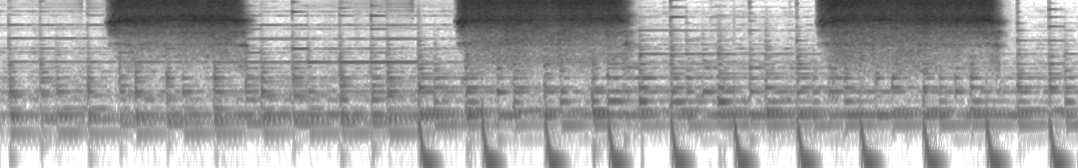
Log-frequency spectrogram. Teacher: The sh sound is unvoiced, which means that only air passes through the mouth. It's pronounced a little bit further back on the tongue, not at the blade. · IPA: /ʃ/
